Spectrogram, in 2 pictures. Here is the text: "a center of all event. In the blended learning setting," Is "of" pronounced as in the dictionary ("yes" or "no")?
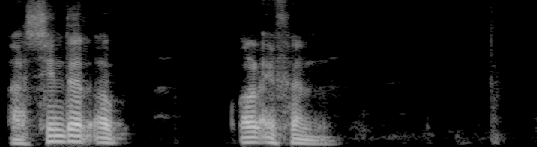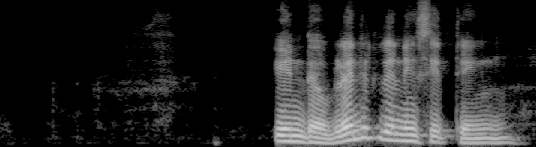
no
